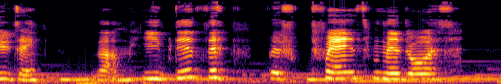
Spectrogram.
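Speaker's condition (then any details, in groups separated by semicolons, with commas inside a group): Cerebral palsy; uses crutches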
